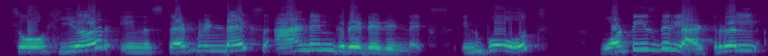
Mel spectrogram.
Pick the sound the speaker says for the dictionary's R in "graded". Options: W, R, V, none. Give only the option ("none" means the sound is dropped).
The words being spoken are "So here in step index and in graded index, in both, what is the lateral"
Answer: R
